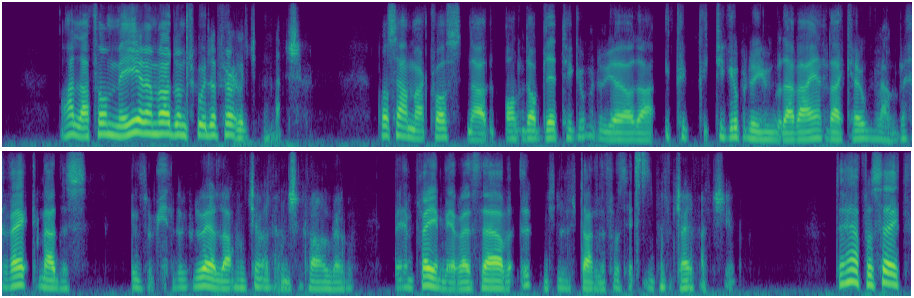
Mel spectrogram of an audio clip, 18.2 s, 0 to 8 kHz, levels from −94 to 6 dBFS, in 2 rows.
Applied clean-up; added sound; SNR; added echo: neural diffusion model UNIVERSE++.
